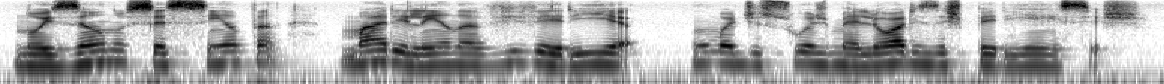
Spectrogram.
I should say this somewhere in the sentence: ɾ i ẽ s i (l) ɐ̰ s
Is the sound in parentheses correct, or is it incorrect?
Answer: incorrect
